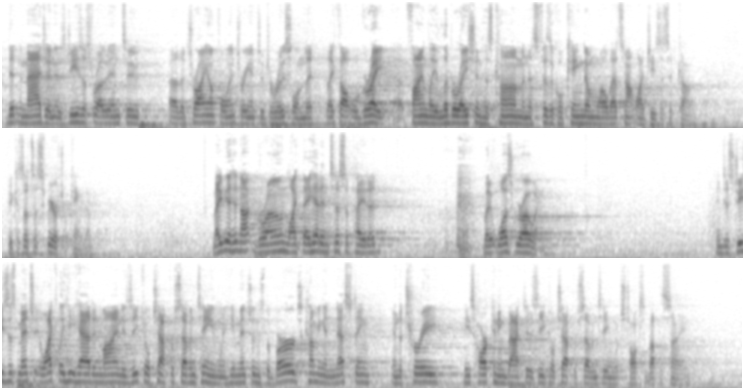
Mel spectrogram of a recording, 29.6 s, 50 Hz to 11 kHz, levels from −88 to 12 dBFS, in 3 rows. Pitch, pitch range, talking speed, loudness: 140 Hz, 120-155 Hz, 175 wpm, -35 LUFS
